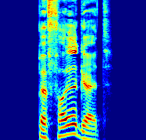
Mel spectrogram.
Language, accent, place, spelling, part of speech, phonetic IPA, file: German, Germany, Berlin, befolget, verb, [bəˈfɔlɡət], De-befolget.ogg
- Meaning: second-person plural subjunctive I of befolgen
